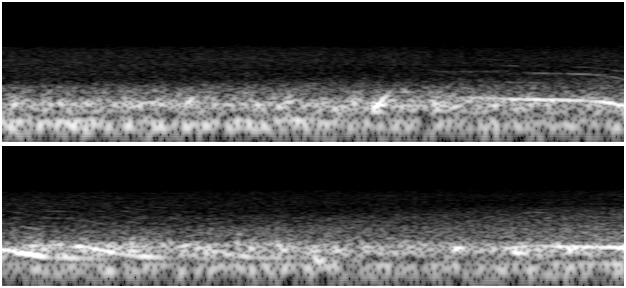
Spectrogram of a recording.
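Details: Whale calls for relaxation and sleep: several drawn-out tonal moans slide downward through the low-mid range around the middle, with softer tones near the end, over a constant deep rumbling wash.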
